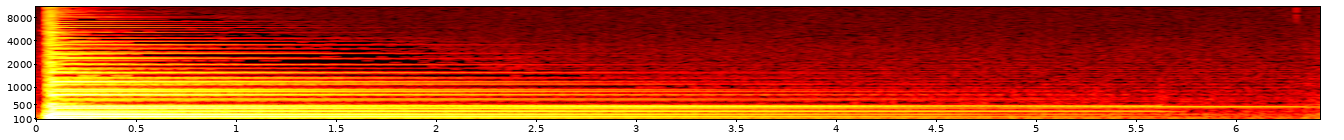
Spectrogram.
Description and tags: yamah Cm6
Yamaha acoustic guitar strummed with metal pick into B1.
acoustic, chord, guitar, c, amaha, 6th, minor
